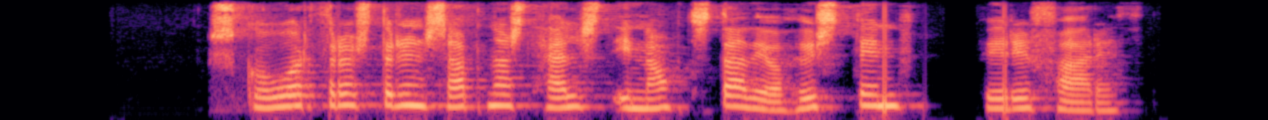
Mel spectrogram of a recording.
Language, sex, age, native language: Icelandic, female, 40-49, Icelandic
